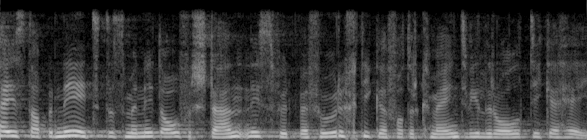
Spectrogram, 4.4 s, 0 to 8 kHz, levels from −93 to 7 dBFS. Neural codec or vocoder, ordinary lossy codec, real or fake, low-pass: none; none; real; 7.2 kHz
